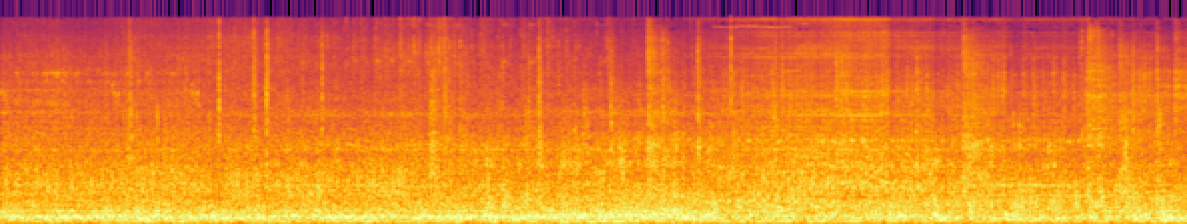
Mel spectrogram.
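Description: Vekoma mine-train roller coaster climbing its chain lift hill, a steady low rumble with scattered sharp clicks from the lift. Around the middle the train crests the top and rolls onto the curving track.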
